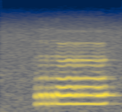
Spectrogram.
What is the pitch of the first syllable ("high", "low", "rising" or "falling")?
high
